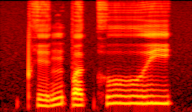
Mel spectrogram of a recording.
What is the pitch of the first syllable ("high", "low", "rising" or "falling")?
rising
